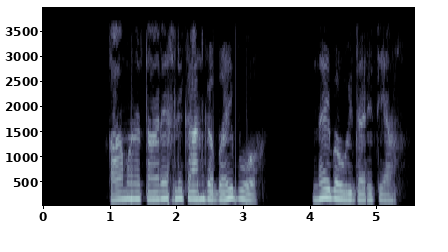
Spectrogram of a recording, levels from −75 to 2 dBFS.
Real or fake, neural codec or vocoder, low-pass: fake; vocoder, 22.05 kHz, 80 mel bands, Vocos; 3.6 kHz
